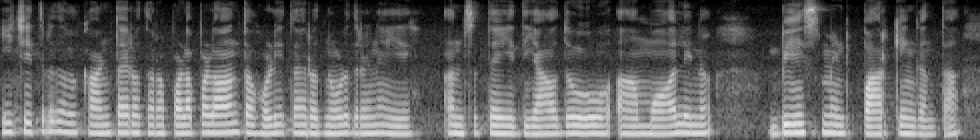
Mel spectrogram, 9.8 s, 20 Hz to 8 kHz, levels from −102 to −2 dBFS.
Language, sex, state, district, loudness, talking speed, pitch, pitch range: Kannada, female, Karnataka, Bangalore, -19 LUFS, 100 wpm, 175 Hz, 170-180 Hz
